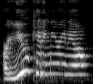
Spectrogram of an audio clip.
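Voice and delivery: put-on annoyed kid glaring at her dad; exasperated disbelief. A narrator's reading. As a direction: throw the question at him in disbelief. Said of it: "a glare that asks".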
